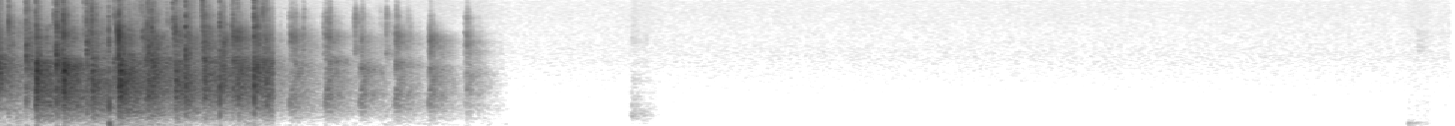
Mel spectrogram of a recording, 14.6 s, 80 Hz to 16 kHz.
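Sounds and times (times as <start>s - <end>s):
church audience applauding during a worship service: 0.0s - 5.0s.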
